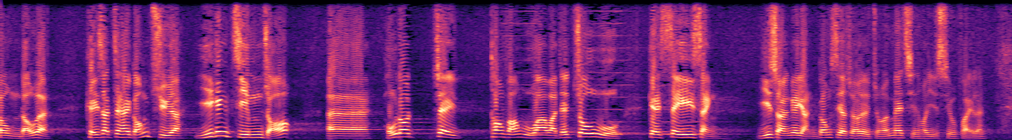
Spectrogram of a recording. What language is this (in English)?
Cantonese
